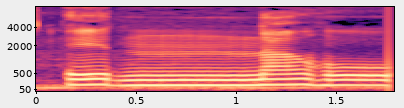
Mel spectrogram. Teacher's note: نون زیر ان نون زبرنا ان ہا الٹا پیش ہو انہو نون مشدد پر غنہ کریں گے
